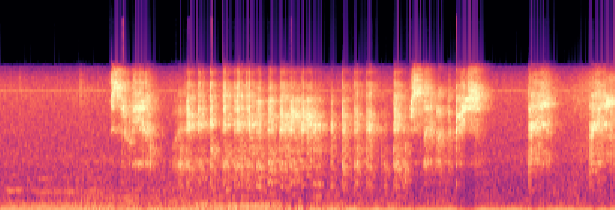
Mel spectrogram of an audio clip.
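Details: A two-year-old grey parrot gives a run of harsh, raspy squawks and chatter broken by a few brief whistled notes, over a steady low indoor hum.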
